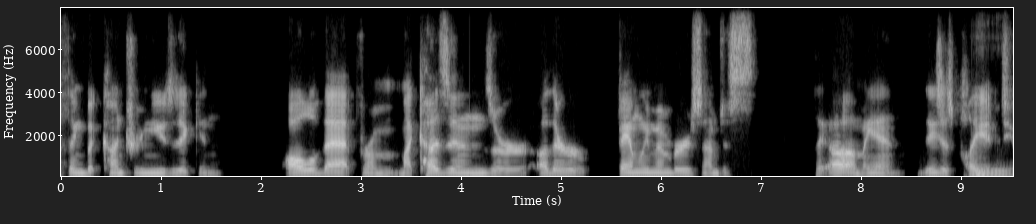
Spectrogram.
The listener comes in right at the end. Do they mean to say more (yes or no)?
no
